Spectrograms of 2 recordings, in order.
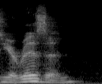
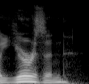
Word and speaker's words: Urizen: Just call Urizen. – Isn't that how it's pronounced? – Urizen. You just kind of ate the I or whatever.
